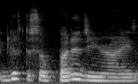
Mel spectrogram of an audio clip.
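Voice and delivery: ordinary talk, nothing marked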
